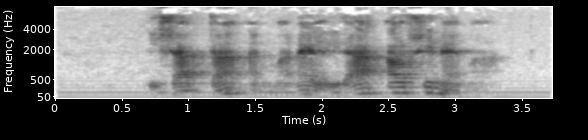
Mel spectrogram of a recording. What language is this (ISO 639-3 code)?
cat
